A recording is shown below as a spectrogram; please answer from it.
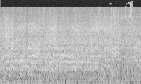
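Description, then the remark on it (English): A dense crowd roars with overlapping shouts and yelling, a loud, continuous hubbub of many voices filling the whole stretch with no pauses. “A guy somewhere in the crowd shouts.”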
